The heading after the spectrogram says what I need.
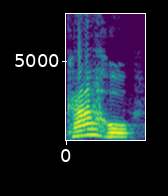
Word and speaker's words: carro: But carro is always pronounced the same way, is always pronounced here, carro. It could be, the R could be a little bit softer or stronger, carro, but always on your throat, right, carro.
